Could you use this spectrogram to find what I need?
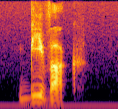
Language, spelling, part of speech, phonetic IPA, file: Polish, biwak, noun, [ˈbʲivak], Pl-biwak.ogg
